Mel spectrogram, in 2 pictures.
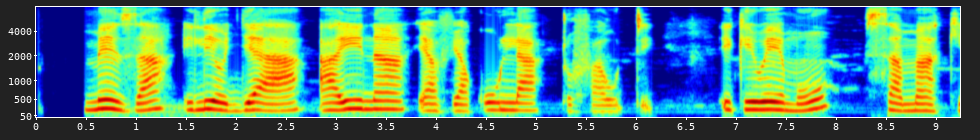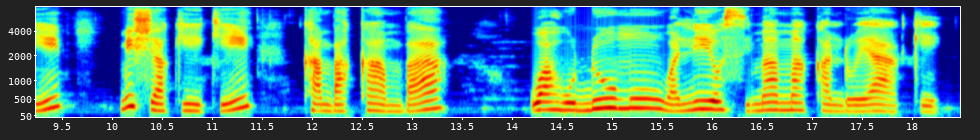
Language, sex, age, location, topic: Swahili, female, 25-35, Mombasa, agriculture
